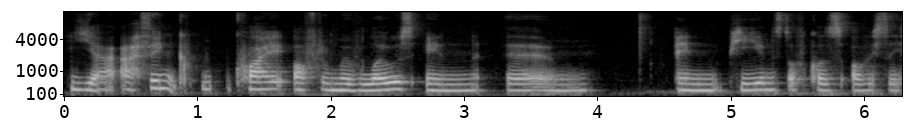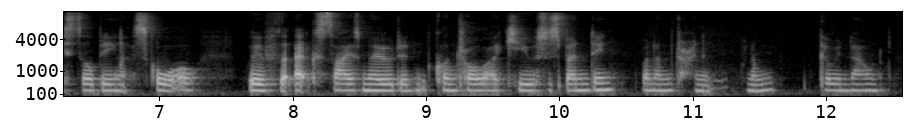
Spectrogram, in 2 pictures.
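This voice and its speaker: A woman's voice: medium pitch, flat delivery, a little slow, vocal fry, a little mellow, slightly rough. A teenage girl, a guest telling her stories in casual chat and acting out what people said. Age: teens. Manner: chatty storyteller, acts out quotes, laughs often.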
